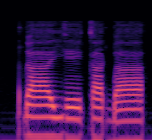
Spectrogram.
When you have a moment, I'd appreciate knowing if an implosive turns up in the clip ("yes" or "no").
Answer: yes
